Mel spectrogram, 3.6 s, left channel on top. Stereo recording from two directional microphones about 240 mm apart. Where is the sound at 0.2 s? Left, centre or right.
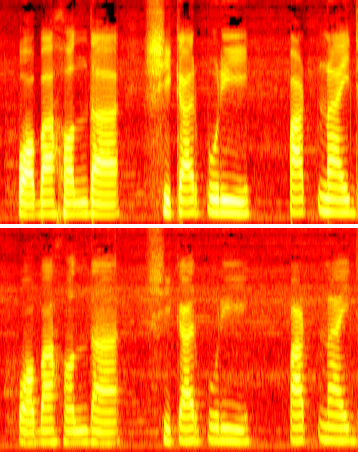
Left.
